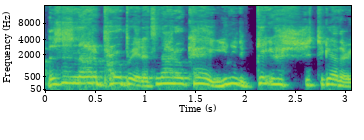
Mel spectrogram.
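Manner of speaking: high-pitched mock dad outburst; imitated freak-out. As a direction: scold like a dad losing it, imitating. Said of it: "The dad is freaking out".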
